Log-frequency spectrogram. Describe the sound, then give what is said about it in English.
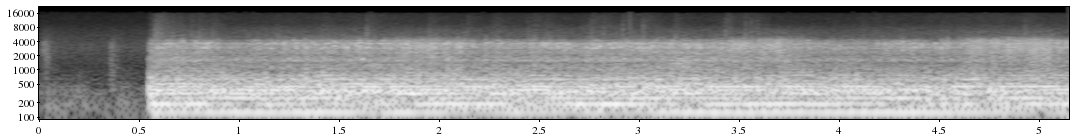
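A loud, steady drone of propeller engines from eight army bombers off Bayonne, New Jersey, kicks in abruptly after a brief quiet moment and holds continuously, heavy, with a low throbbing hum and no talking. “Army bombing plane V-843 off Bayonne, New Jersey. Lieutenant Vogt commanding 8 bombers, reporting to Commander Fairfax Langham Field.”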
